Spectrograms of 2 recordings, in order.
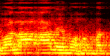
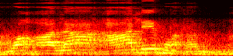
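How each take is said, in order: First: 'Wa' and 'ala' are run together as 'wala'. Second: 'Wa' and 'ala' are kept apart, with a long vowel. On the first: The speaker calls it wrong. "ये बहुत गलत है" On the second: The speaker calls it right. "दोनों जगह व आला है, ऐन लाम या वाली है, उसके ऊपर खड़ी जबर है"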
